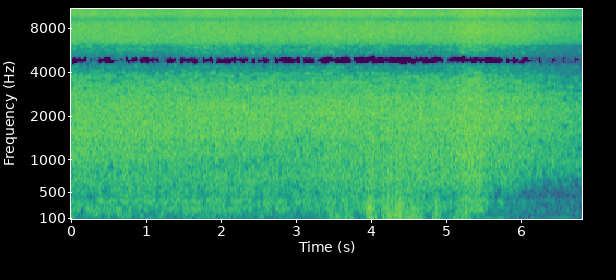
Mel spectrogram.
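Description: Surf breaking and washing up a sandy beach in a steady rushing hiss, with wind buffeting the microphone about four seconds in. The wash dies down toward the end.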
